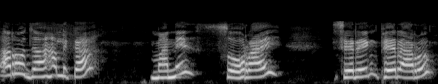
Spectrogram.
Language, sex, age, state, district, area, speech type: Santali, female, 60+, Jharkhand, Bokaro, rural, spontaneous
